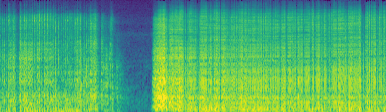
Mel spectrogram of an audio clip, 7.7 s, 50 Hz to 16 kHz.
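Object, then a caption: Inflated latex rubber balloon. A hollow, pink inflated latex rubber balloon held in both hands is tapped and scratched with long patterned fingernails, making a dense, steady rustling scrape with a rubbery hum around 500 Hz. The sound fades to near silence for about half a second, then resumes slightly louder and continues to the end.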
